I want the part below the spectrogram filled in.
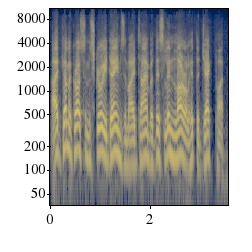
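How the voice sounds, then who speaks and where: An actor as a laconic hard-boiled private eye. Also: male voice, fairly high pitch, brisk, a bit bright, soft background music, natural voice. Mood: wry narrating. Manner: laconic, slangy, cynical. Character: wry, hard-boiled male private detective narrator. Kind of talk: old-time radio detective narration and dialogue.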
